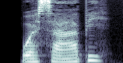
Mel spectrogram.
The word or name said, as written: wasabi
